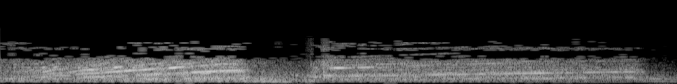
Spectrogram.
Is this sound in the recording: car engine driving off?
yes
